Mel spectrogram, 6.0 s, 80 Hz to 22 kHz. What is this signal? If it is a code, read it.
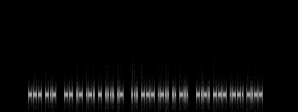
Morse code, heard as a keyed tone, about 52 wpm, 700 Hz. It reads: OK MARTHA SOLID COPY
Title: Practice QSO - Exchange 3 - More Info - 50wpm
